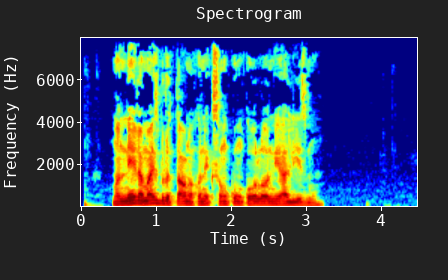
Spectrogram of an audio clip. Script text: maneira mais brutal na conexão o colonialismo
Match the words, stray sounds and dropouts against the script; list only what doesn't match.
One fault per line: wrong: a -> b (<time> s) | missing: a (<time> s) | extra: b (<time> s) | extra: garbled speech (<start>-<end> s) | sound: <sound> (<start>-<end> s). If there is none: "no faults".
extra: com (2.0 s)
